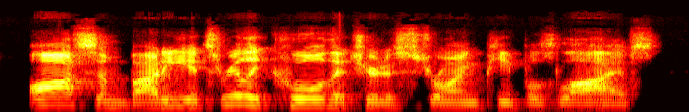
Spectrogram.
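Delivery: ordinary delivery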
